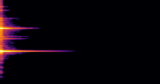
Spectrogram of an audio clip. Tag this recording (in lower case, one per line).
music
percussion
marimba
mallet percussion
musical instrument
